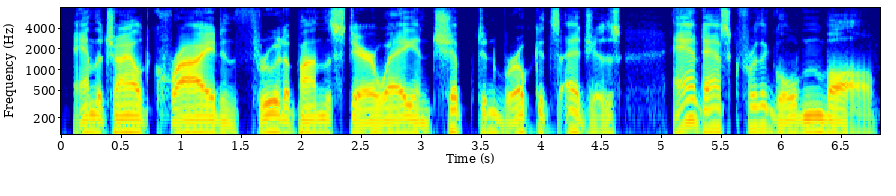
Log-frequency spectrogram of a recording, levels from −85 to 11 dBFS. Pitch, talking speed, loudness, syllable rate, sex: 100 Hz, 195 wpm, -21 LUFS, 4.7 syllables/s, male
